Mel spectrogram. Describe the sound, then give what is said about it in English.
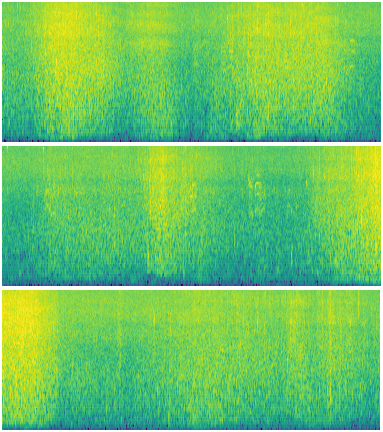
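Ocean waves wash steadily onto a sandy shore, broad hissing surges swelling and receding every few seconds in a slow, even rhythm, moderately loud with no voices. “The rhythmic sound of the waves becomes your guide, drawing you closer to the water's edge.”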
